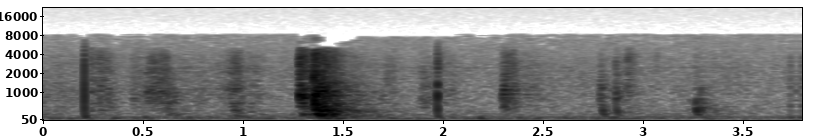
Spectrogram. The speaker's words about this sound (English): That's the cellar door. Open it,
